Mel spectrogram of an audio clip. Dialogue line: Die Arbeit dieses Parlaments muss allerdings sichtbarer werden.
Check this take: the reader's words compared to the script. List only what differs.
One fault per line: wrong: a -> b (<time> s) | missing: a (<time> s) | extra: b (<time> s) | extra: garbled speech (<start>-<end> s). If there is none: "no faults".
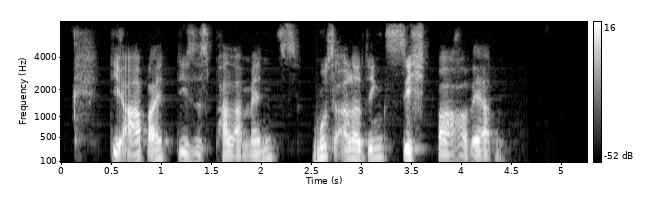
no faults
